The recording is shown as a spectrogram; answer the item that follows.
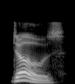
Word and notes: doze: dóuz; ドォーズ

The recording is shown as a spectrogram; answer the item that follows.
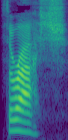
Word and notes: thrash: θrǽʃ; スラァッシュ

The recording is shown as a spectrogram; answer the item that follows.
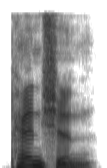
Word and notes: pension: pénʃən; ペンション

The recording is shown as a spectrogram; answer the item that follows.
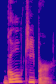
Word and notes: goalkeeper: góulkìːpə r; ゴーゥキーパァ

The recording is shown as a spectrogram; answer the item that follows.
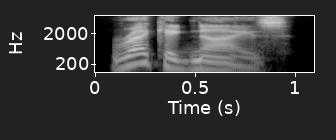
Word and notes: recognize: rékəgnàiz; レコグナイズ

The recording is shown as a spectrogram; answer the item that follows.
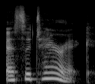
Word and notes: esoteric: èsətérik; エサテェリック

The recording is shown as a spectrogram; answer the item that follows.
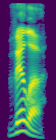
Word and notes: villa: vílə; ヴィラ

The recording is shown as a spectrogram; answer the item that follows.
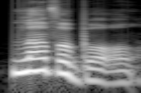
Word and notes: lovable: lʌ́vəbl; ラバブル

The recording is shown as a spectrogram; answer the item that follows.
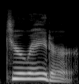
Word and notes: curator: kjuəréitər; キュゥレイタァ

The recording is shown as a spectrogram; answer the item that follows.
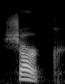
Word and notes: shark: ʃάː r k; シャーク

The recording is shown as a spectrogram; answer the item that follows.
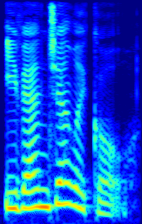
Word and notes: evangelical: ìːvændʒélikəl; イィベンジェリコゥ

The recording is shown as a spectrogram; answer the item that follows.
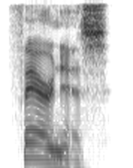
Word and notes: fairness: fɛ́rnəs; フェアネス

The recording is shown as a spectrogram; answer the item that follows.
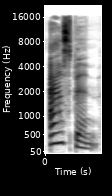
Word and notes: aspen: ǽspən; アァスペン

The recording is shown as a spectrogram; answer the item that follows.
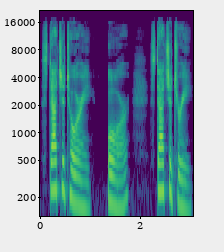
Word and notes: statutory: stǽtʃutɔ̀ːri; スタァチュトォリィ

